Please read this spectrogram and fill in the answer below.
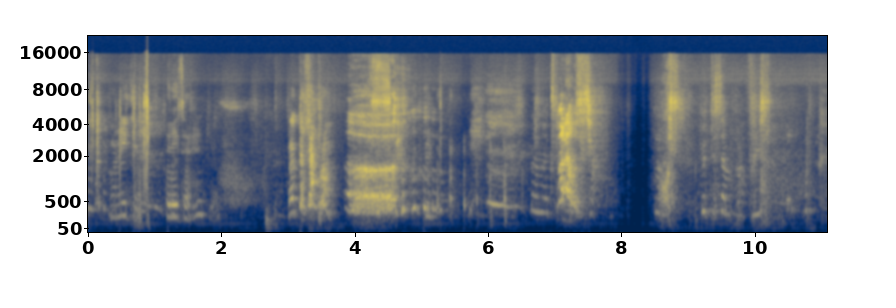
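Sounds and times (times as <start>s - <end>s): person sneezing: 7.1s - 7.8s, 8.5s - 9.0s.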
